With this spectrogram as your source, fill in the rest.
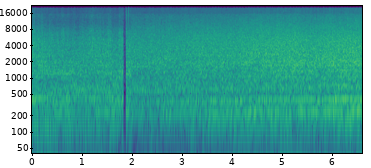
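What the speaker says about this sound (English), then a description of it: "See that number 21 Ford Fusion running the Sim Racing Authority paint scheme. Down the back straightaway he comes." Number 21 Ford Fusion race car at Kentucky Motor Speedway in a sim racing game, roaring loud and steady down the back straightaway with one abrupt cut near the start.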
